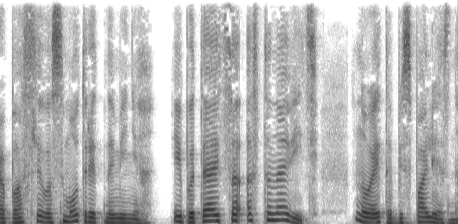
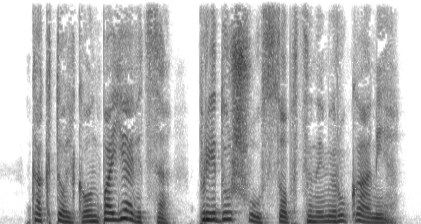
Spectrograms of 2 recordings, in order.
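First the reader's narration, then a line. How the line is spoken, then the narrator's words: Hissed through clenched teeth. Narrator (Russian): Цыжу сквозь зубы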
